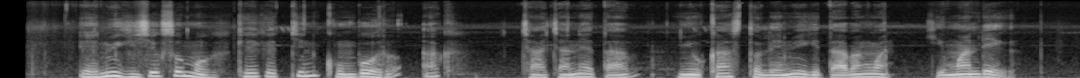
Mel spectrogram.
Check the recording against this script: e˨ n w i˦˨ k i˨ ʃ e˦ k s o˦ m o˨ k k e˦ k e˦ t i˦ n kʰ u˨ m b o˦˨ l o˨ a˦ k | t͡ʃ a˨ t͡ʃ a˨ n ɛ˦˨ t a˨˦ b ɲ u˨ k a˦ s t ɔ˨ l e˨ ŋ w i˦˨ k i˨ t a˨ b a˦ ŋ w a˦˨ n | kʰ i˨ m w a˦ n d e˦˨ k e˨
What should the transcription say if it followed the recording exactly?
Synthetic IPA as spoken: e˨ n w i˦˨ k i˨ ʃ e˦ k s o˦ m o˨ k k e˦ k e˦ t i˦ n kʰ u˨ m b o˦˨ ɾ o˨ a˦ k | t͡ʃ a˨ t͡ʃ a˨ n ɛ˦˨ t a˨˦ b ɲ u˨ k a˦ s t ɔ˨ l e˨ n w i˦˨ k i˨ t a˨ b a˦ ŋ w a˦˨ n | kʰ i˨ m w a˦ n d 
